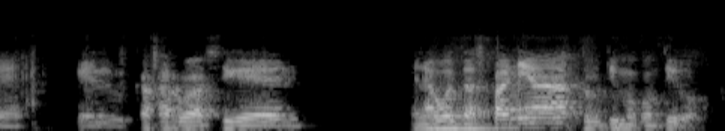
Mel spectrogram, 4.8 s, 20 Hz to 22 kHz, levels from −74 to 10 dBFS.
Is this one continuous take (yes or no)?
no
